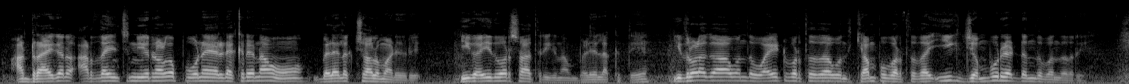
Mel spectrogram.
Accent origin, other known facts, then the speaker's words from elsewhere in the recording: Ratnapur, Karnataka, India; ನಮ್ಮ ಊರು ರತ್ನಾಪುರ ತಾಲೂಕು ತಿಕೋಟ ಜಿಲ್ಲಾ ಬಿಜಾಪುರದವ್ರು.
